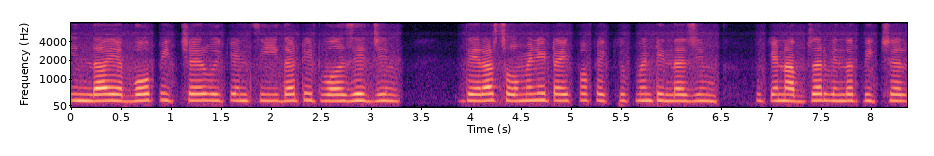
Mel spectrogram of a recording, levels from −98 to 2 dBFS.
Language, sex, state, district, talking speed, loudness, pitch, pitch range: English, female, Chandigarh, Chandigarh, 200 wpm, -18 LUFS, 230 Hz, 225-240 Hz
